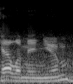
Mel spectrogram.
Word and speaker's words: aluminium: I don't like aluminium, or aluminum as Americans say.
